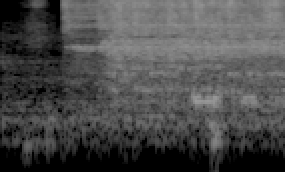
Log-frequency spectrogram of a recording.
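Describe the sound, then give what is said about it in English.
Water running steadily from a tap while conditioner is rinsed out of hair: a sudden, loud rushing gush starts and holds as a bright, even hiss to the end. “Okay, I have to wash the conditioner out.”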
